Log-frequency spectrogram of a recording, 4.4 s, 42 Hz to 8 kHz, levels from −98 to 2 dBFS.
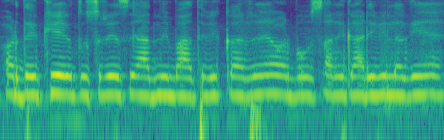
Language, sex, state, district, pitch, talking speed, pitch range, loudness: Hindi, female, Bihar, West Champaran, 225 Hz, 240 wpm, 220-230 Hz, -16 LUFS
